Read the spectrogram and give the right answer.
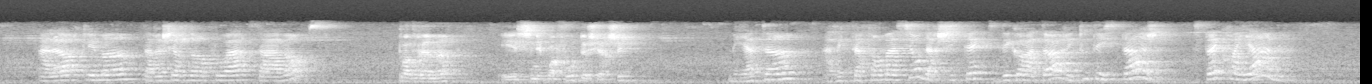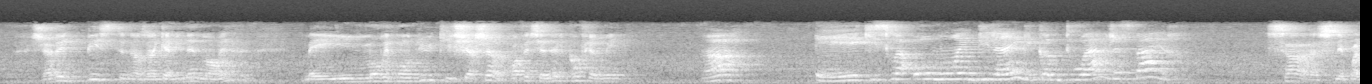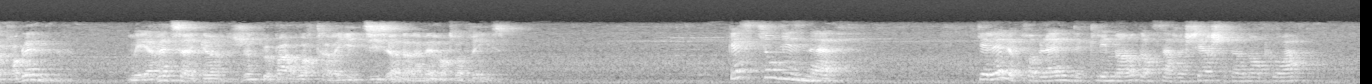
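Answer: Il manque d'expérience professionnelle (on cherche un professionnel confirmé).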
